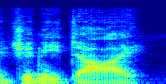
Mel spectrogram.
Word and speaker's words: Ginny Di: If she was in England, you wouldn't say her name Ginny D, though. You'd say Ginny Di. Yeah. Because And then in England, Di is short for Diana, as in Lady Di.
